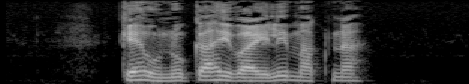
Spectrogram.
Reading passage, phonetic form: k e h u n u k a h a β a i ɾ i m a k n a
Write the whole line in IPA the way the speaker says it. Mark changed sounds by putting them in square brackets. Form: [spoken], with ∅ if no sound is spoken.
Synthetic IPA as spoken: k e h u n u k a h [i] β a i [l] i m a k n a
